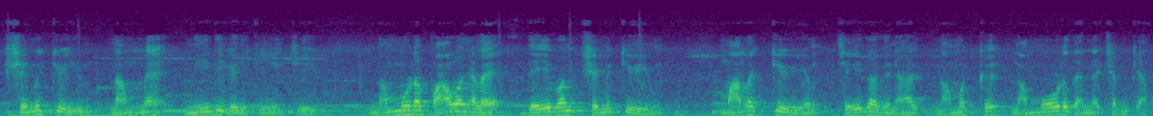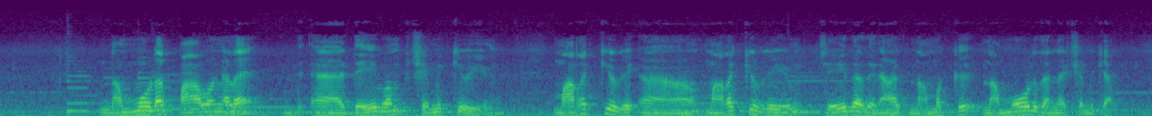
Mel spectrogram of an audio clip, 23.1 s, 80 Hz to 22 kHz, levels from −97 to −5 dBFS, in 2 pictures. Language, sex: Malayalam, male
